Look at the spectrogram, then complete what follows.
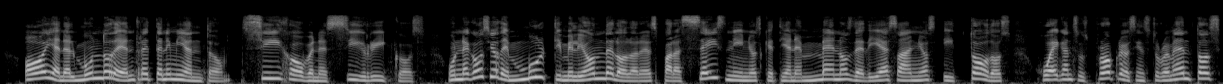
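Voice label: News 6 Kids, Broadcast, news, female news item in Spanish on entertainment, child music; female news item in Spanish (1b) on entertainment, child musicians (with humour). (human voice speaking); VoiceBox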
